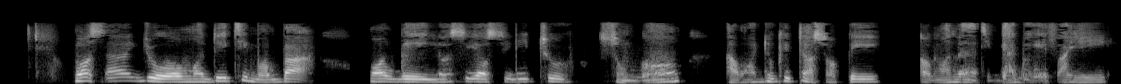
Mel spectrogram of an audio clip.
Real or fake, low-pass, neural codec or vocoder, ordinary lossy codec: fake; 7.2 kHz; codec, 16 kHz, 1 kbps, X-Codec, HuBERT features, trained on general audio; MP3, 32 kbps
